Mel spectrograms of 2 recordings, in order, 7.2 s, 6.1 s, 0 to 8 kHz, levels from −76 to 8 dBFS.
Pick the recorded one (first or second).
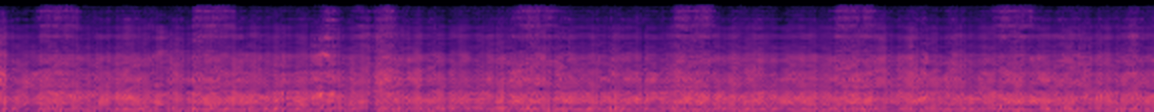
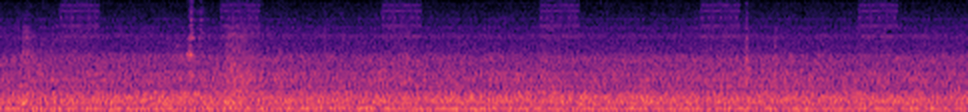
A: second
